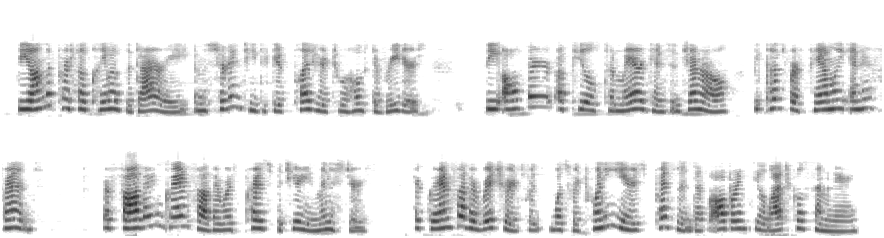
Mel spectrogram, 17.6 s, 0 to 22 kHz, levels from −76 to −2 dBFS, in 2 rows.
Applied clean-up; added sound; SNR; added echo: none; none; none; none.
